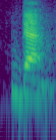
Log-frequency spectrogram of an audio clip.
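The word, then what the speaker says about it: damn: लेकिन एम और एन अगर एक साथ रहते हैं ना तो एन को साइलेंट कर दिया जाता है। यानी कि चुप करवा दिया जाता है। Column डैम column M एन एक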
